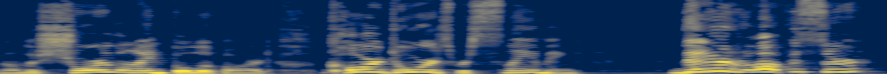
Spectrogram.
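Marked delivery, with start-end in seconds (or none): 3.3-4.4 high excited shout; yelling. Acted. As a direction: call out to the police. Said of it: "somebody yelled".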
